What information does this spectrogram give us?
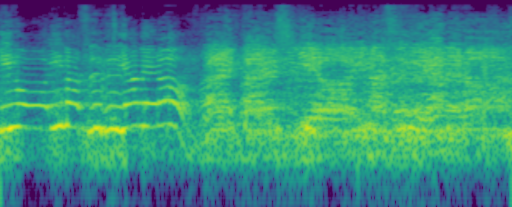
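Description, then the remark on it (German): A street protest crowd in Tokyo during the Olympic Games chants loudly, one amplified voice rising in drawn-out, wavering calls before many voices join in a dense, rhythmic roar of shouting and noise. “Und so gehörten für Thomas Bach auch diese Proteste zum Sound of Tokio.”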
